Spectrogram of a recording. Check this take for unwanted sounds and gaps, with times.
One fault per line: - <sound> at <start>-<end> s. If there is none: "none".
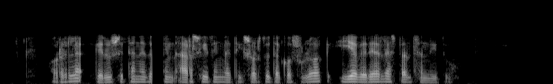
- dropout at 1.5-1.6 s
